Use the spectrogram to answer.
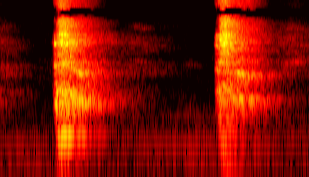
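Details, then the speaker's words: Two sharp, forceful voluntary coughs about a second apart in a quiet room, performed while activating the pelvic floor and abs to prevent leaking during coughing. "so if you cough here that puts pressure down try coughing and activate that pelvic floor ABS pulling everything up"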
